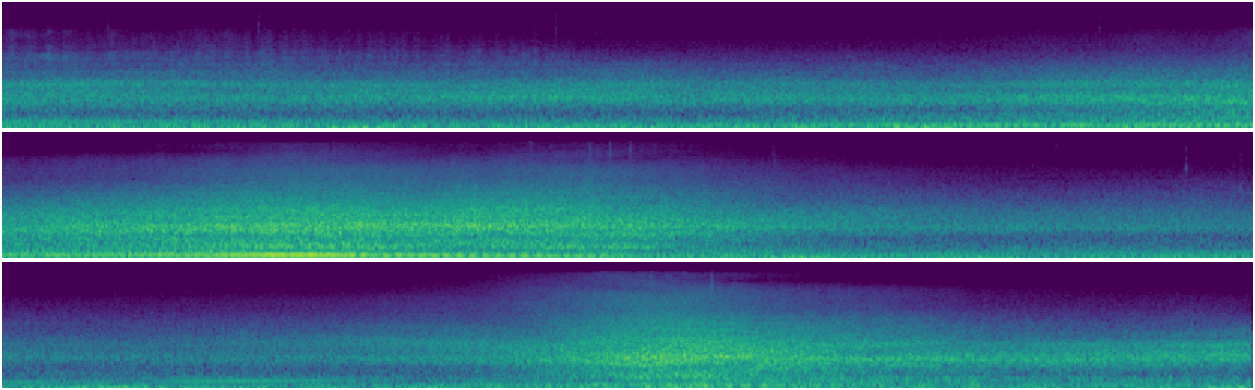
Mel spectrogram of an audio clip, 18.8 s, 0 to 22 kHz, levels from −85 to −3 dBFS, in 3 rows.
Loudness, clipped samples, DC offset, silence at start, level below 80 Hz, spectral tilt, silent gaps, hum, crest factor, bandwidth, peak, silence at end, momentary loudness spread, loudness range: -27 LUFS; under 0.1%; under 0.1%; 0 s; -36 dBFS; -5 dB/octave; none; none; 20 dB; 15.5 kHz; -8 dBFS; 0 s; 19 LU; 17 LU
